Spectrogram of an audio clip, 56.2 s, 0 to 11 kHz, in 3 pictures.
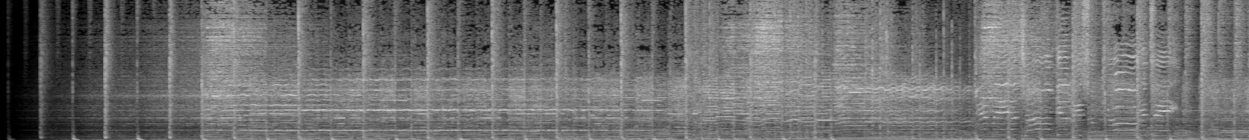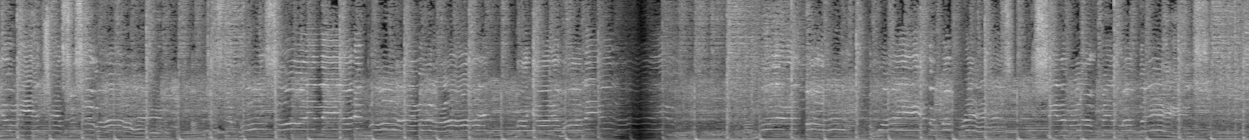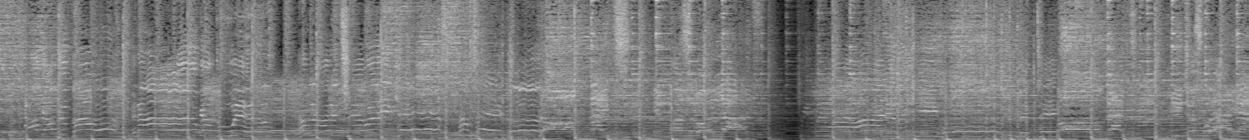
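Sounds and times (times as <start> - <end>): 
1970s rock drum beat: 0.2 - 56.2.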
